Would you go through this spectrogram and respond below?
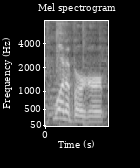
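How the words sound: It is said in a flat, lukewarm way. The burger is just okay. The speaker calls it right. "I'll say, eh, ... It's okay"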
